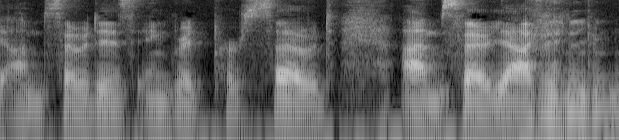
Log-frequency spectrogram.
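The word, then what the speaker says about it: Persaud: way of uh ingrid perso but now you pronounce the d um so it is ingrid pursued um so yeah i've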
